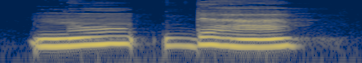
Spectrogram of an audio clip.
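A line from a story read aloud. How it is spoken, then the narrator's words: Drawn out. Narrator (Russian): протянул Сенька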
